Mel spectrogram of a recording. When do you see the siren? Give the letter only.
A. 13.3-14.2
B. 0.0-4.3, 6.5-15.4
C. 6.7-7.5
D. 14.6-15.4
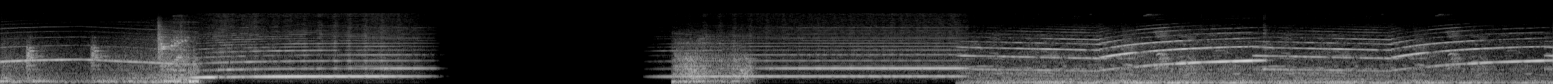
B.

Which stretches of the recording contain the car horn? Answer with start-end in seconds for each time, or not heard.
6.7-7.5.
